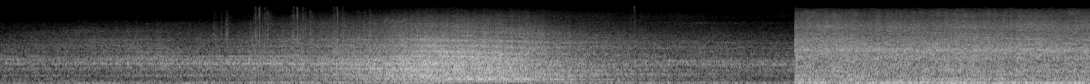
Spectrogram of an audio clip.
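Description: Electric double-deck regional train passing: rushing wheel-on-rail noise builds to a peak about four seconds in and eases off, then jumps suddenly about eight seconds in to a steady, louder rumble of the double-deck coaches running by close.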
